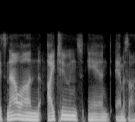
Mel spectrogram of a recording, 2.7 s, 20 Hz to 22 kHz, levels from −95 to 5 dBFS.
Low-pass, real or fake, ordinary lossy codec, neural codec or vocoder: 7.2 kHz; fake; Opus, 24 kbps; codec, 16 kHz, 2 kbps, X-Codec, HuBERT features, trained on LibriSpeech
